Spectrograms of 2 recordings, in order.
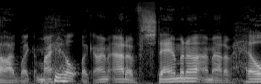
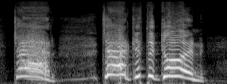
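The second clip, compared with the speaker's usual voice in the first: acted, frantic child's shriek, very high and loud; 17 dB louder than usual. Retelling how a boy spotted the speaker covered in mud, imitating a boy freaking out. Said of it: "he immediately freaks out and he goes".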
